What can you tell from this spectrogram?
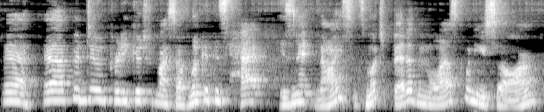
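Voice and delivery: high and fast, proud of his hat; boastful pirate king. Acted. Pirate king bragging about his hat to the crew, high and boastful. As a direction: show off like a peacock.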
